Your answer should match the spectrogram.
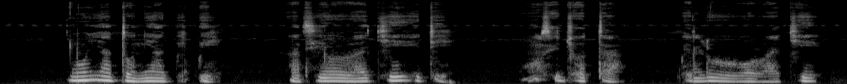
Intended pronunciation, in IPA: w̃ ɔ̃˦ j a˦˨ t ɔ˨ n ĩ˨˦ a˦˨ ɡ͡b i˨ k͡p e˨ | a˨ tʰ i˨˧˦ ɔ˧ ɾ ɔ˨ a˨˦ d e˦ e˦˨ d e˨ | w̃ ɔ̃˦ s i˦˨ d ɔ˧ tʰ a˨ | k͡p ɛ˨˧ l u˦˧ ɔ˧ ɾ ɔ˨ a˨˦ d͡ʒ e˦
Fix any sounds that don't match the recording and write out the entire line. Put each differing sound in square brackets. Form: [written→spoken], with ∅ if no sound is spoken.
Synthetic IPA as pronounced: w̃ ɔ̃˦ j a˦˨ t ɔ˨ n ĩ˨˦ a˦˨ ɡ͡b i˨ k͡p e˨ | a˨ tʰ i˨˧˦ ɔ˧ ɾ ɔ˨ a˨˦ [d→d͡ʒ] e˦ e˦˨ d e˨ | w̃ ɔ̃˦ s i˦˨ [d→d͡ʒ] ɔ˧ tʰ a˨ | k͡p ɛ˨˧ l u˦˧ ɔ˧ ɾ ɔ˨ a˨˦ d͡ʒ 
